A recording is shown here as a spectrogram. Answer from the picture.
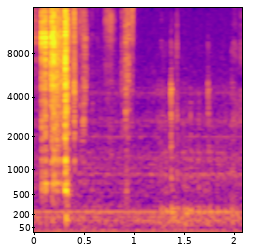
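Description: Handling clatter: a quick run of sharp clicks and knocks in the first half-second, then a few faint scattered clicks, as a plastic power cord and the light box are handled. A steady faint low hum runs underneath.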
